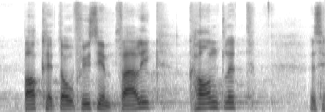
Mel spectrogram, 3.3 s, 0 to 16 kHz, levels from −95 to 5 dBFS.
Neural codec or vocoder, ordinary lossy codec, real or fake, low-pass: codec, 44.1 kHz, 7.8 kbps, DAC; none; fake; 14.4 kHz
